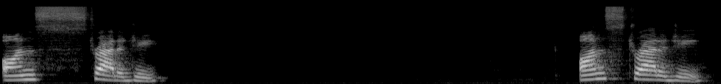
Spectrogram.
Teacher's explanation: you have to close the n on and then go to the S on strategy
